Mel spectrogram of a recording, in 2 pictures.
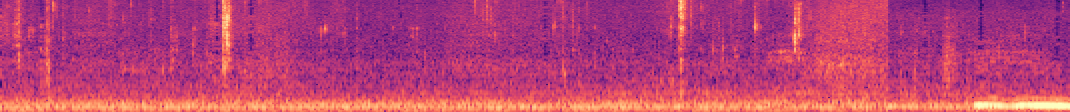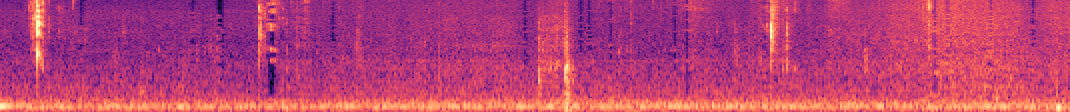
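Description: Two people chewing and biting soft molasses buns close to the microphone: scattered wet clicks and smacks over a low steady hum. A short hummed voice sound about five seconds in, followed by a sharp click.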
